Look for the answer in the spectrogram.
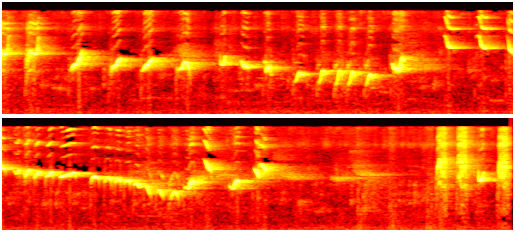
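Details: Greater green leafbird singing a lure song for bird trapping: a long series of quick descending whistled phrases, several per second, sliding from high to lower pitch, with a brief pause before a final burst.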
